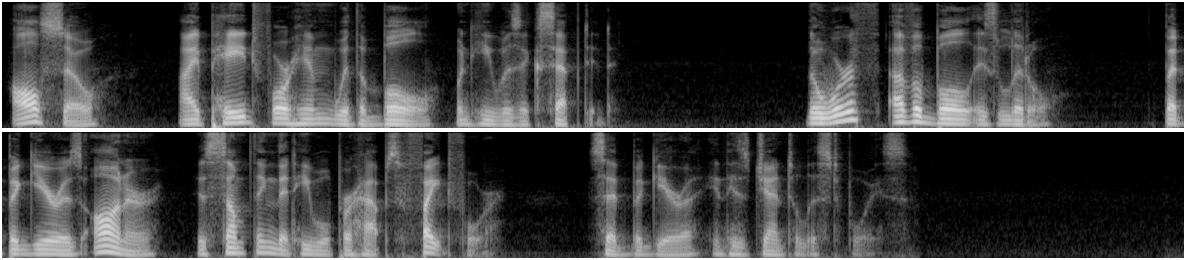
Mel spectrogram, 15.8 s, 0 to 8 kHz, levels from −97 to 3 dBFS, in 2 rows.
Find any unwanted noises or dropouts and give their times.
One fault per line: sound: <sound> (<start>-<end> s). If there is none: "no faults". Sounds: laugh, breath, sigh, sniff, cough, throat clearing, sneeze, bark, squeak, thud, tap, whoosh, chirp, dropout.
no faults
